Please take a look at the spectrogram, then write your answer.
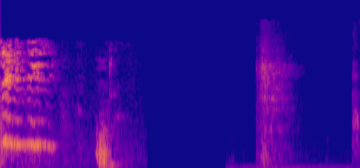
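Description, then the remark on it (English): A man with long hair and a beard imitates a kitten: one drawn-out, tonal meow, then a short low grunt and, after a pause, a breathy airy sound. Silence fills the gaps. “He's got long hair and a beard, but he also makes these funny kitten and then screaming and shouting noises and kind of just squealing.”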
